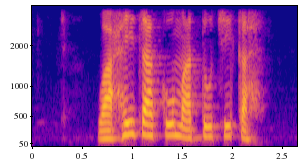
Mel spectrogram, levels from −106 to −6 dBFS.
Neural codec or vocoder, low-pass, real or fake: none; 3.6 kHz; real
